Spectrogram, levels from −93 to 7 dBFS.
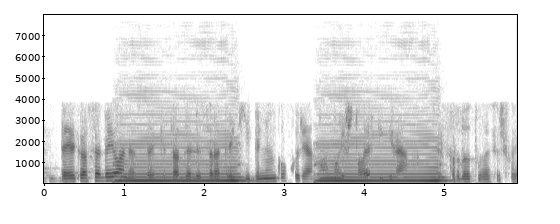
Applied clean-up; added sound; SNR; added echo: none; Bowed string instrument; -4 dB; none.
